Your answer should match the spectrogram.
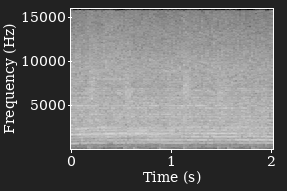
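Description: Punk rock band playing live: the drum kit keeps a fast, steady beat under a long held note, loud throughout.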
